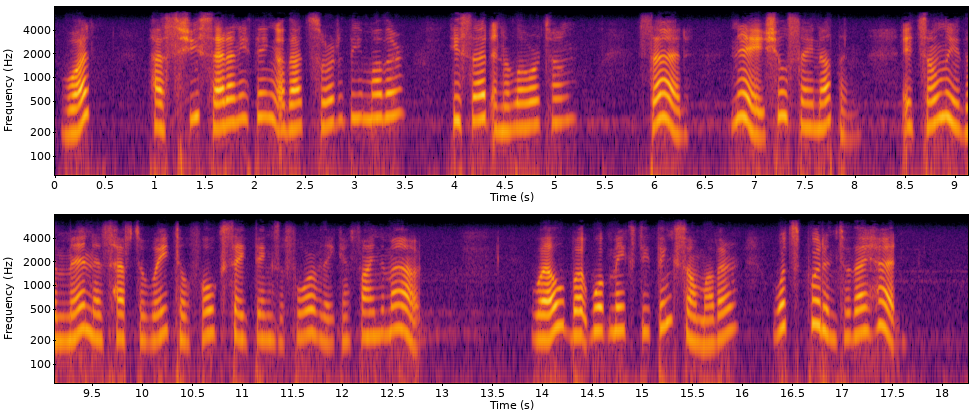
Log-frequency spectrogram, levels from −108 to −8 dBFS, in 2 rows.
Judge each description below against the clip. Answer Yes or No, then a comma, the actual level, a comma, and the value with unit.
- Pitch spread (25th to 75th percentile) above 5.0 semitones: No, average, 4.7 semitones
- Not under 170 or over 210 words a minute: Yes, average, 175 wpm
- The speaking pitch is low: No, high, 245 Hz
